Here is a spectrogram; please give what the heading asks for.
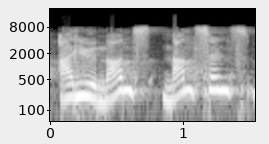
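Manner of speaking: "nonsense?" pitched high with a sharp rise; a high, incredulous rise on "nonsense"; rising intonation. Shown as a demonstration. Teacher modelling a scolding yes-no question. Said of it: "rising intonation বলতে পারি".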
